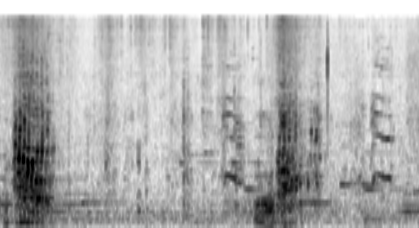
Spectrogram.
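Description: A horse whinnies twice, about two and a half seconds apart, over faint background music.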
